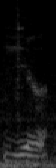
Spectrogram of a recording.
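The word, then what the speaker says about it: Jera: It's pronounced literally year.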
